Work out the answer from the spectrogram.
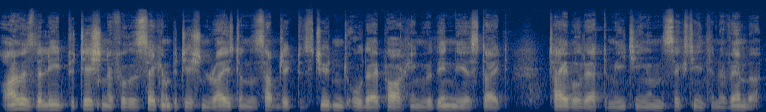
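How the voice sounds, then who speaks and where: A man's voice: fairly low pitch, steady tone, quick pace, a little mellow. An Australian man, a resident and lead petitioner, reading formal questions in a precise, aggrieved tone. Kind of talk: reading prepared public questions.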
